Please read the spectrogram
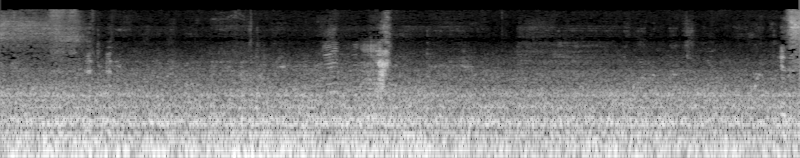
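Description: Steady road and engine noise inside a car's cabin while it drives along a highway, an even low rumble with no change in pace.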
